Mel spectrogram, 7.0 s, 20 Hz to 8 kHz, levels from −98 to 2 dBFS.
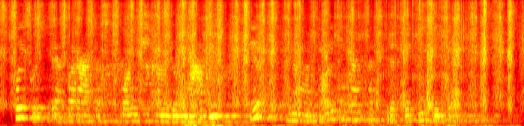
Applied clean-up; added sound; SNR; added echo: none; Rattle (instrument); -2 dB; reverberation time 2.0 s.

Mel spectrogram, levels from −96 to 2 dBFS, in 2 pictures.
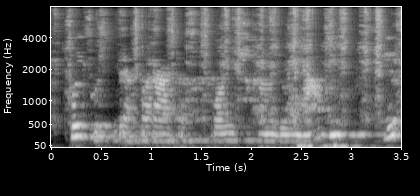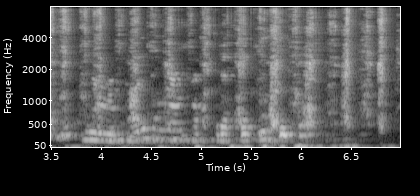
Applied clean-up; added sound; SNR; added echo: classical method WPE with log-MMSE.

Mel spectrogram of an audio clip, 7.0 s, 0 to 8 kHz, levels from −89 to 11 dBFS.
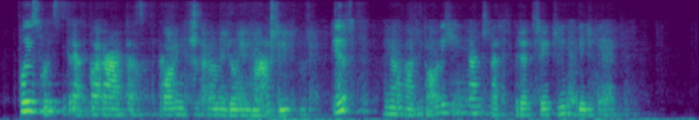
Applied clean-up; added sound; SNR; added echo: neural mask model DeepFilterNet 3.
